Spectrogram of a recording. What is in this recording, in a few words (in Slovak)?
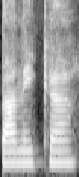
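"panika", Slovak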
